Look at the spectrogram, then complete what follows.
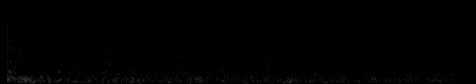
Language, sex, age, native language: Icelandic, female, 60-69, Icelandic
